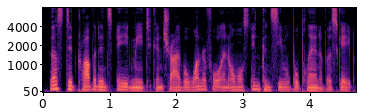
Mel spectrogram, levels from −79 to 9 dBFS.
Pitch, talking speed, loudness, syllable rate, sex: 100 Hz, 190 wpm, -21 LUFS, 6.5 syllables/s, male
